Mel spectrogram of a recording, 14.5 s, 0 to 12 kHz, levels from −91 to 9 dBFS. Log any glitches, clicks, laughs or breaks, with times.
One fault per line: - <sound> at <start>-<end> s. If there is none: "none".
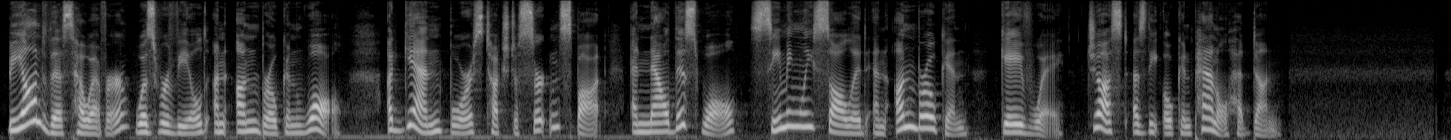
none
